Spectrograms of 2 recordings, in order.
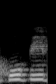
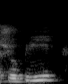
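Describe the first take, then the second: First: The name has its everyday Spanish opening sound. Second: The name has its Guarani opening sound. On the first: This is how the company itself says the name. "nosotros le decimos Jupi" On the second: This is how Guarani speakers say the name. "gente que en guaraní lo pronuncia Yupi"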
